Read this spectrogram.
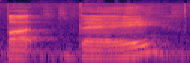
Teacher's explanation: What you might be noticing here is that we don't release that T. I don't say but with a aspirated T. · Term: stop T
